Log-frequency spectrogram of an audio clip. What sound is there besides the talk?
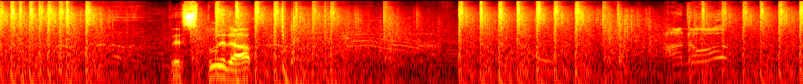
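machine gun firing in the video game Last Train Home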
